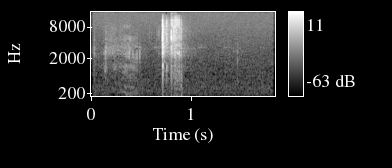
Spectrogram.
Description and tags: Tearing noise
break, noise, Tearing, tear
